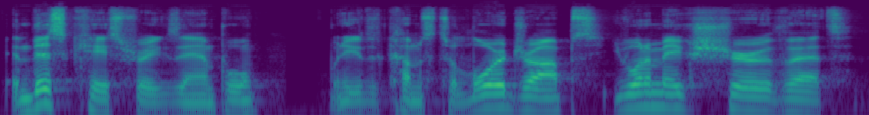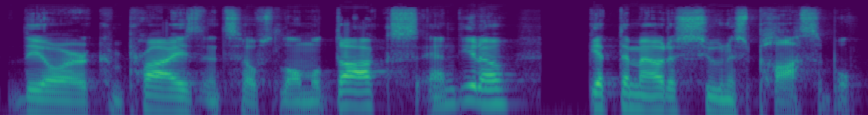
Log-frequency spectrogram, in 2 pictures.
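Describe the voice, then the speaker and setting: A man's voice: fairly low pitch, expressive, brisk, a bit bright, clean tone. A man on the project's admin team giving a podcast status update, rambling and reassuring as he explains plans.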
